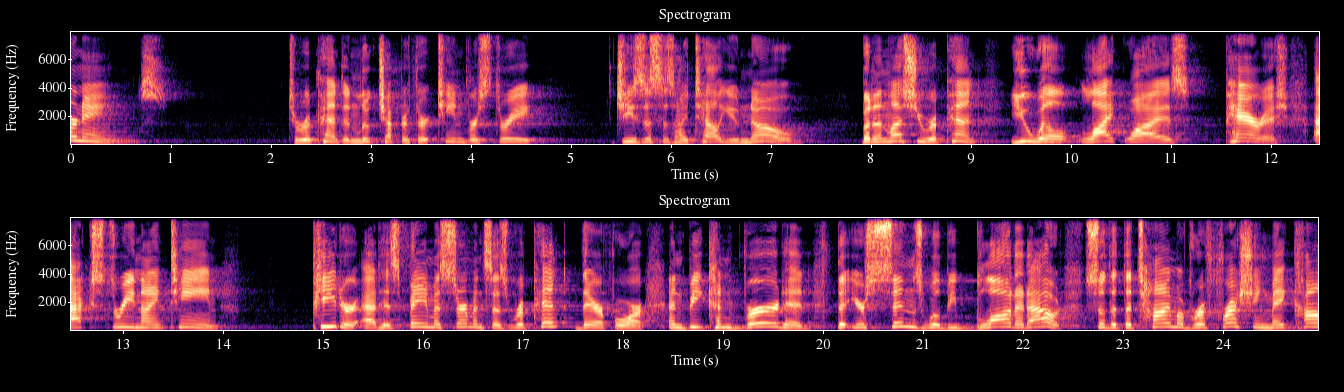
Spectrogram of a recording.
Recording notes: at Calvary South Denver in Littleton CO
